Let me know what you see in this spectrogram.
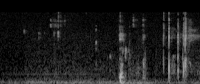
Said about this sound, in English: Excuse me. I gotta have some water.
